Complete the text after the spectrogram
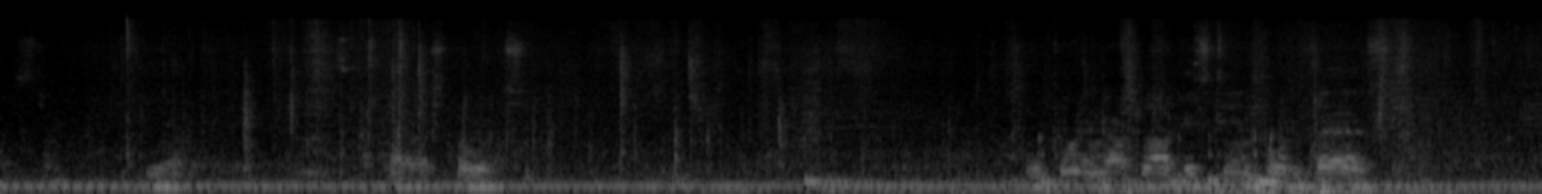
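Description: A man speaks calmly in a quiet room, a little way off.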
